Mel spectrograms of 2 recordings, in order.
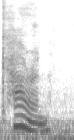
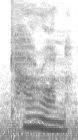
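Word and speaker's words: Charon: it's just as you described it only your pronunciation is a little off the name you heard wasn't Karen it was c h a r o n as in Caron the ferryman of the Dead who in exchange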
